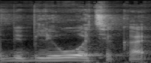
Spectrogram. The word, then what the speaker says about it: библиотека: Она называется библиотека. Это По-петербургски. По-петербургски, да. Старинное ударение, принятое в XVIII веке.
